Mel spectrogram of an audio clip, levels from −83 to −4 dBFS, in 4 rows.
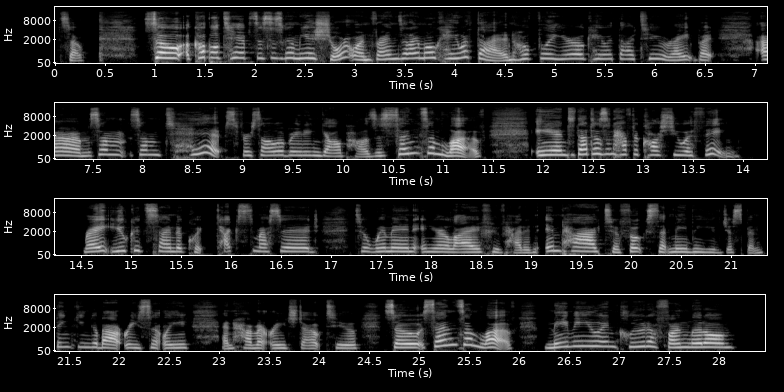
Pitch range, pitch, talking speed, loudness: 240-330 Hz, 275 Hz, 190 wpm, -25 LUFS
